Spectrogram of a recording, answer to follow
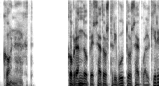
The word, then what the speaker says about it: Connacht: Durante varias generaciones habían controlado firmemente las peligrosas bahías de la región de Connacht, pronunciado Conacht, cobrando pesados tributos a cualquier embarcación que se atreviera a cruzar sus aguas territoriales.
